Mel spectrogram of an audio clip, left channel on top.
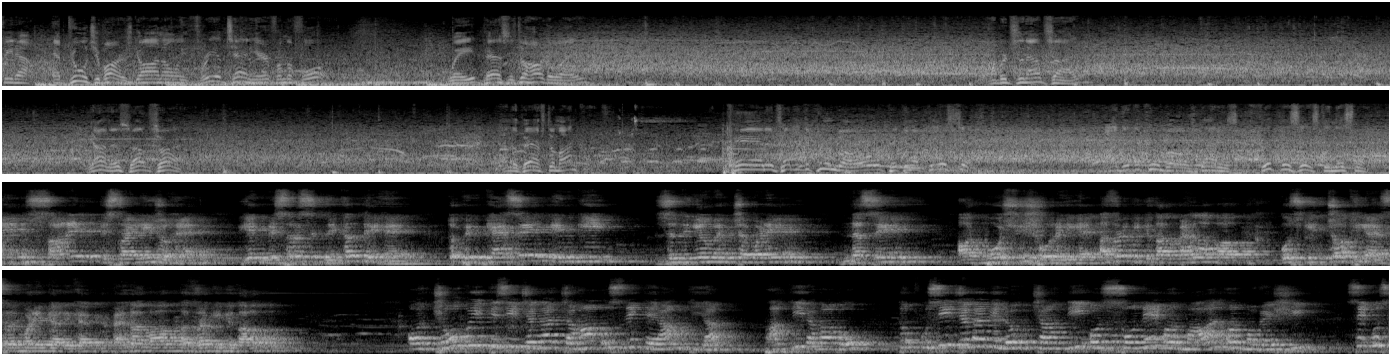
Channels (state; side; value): different; both; correlation 0.00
